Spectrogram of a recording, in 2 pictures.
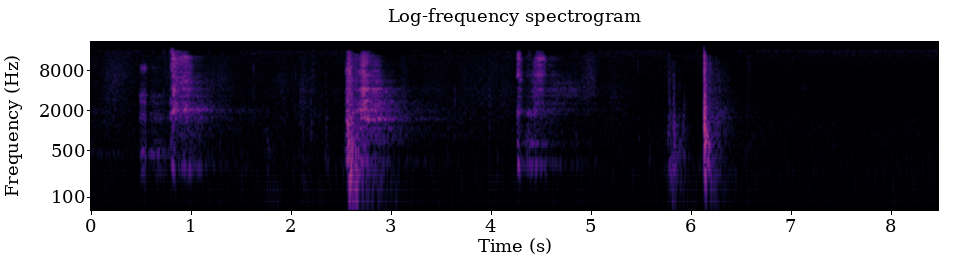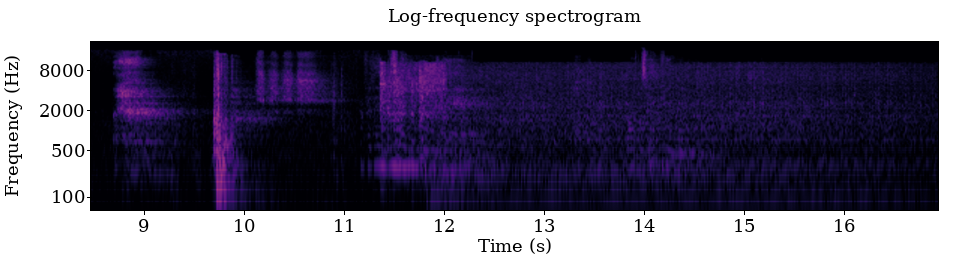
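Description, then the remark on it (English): A series of sharp thuds and clicks as several car doors open and slam shut, followed by the car's engine starting and settling into a steady, low rumbling idle. “Come on, my car is right here.”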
